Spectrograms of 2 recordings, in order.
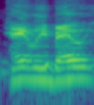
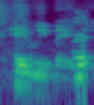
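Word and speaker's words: Halle Bailey: I mispronounced her name the way you pronounce her name is the same way you say Halle Berry it's Holly Bailey how hey Holly Holmes Haley Bailey it's Haley Bailey Haley Berry I was saying it incorrectly so I just wanted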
